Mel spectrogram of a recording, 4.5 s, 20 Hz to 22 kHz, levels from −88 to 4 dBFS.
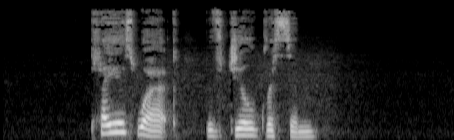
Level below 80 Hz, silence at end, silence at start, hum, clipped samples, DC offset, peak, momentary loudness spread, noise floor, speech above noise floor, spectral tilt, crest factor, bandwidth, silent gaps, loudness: -60 dBFS; 1.4 s; 0.9 s; none; under 0.1%; under 0.1%; -2 dBFS; 14 LU; -72 dBFS; 57 dB; -4 dB/octave; 18 dB; 16.5 kHz; none; -16 LUFS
